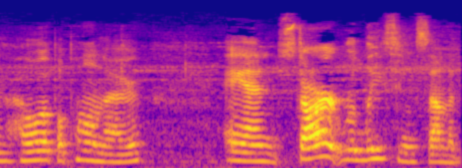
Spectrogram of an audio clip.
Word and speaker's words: Ho'oponopono: So practice Ho'oponopono, you know, the Hawaiian thing. I can never say it correctly. Ho'oponopono.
